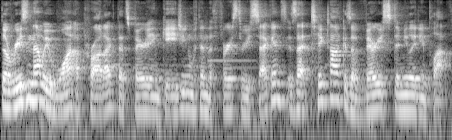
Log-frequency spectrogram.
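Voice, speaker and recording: Talking at a very fast pace with lively intonation, a man hardly pauses at all. Light background noise and audible room echo are present. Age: 20s. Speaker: e-commerce entrepreneur; e-commerce youtuber. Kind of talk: tutorial.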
